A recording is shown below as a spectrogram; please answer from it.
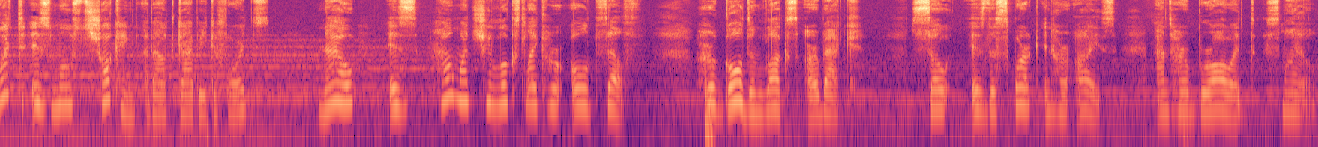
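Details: Adult woman narrator; normal speech.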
